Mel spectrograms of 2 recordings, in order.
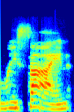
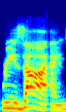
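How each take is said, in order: First: It sounds like re-sign, with an s sound. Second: It sounds like rizign, with a z sound. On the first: People sign on again and stay. The speaker calls it right. "what we really need to be doing is getting people to resign" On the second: People quit their jobs. The speaker calls it wrong. "not to resign"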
